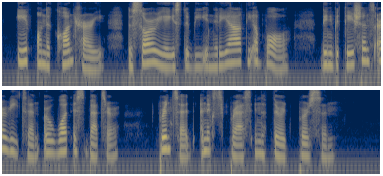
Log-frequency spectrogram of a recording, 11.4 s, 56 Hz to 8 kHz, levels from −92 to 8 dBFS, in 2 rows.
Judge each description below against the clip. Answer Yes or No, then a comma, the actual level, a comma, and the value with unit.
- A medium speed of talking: Yes, average, 150 wpm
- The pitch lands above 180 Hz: Yes, high, 190 Hz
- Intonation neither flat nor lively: Yes, average, 4.6 semitones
